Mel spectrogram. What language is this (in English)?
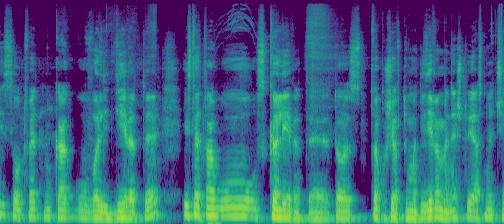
Bulgarian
